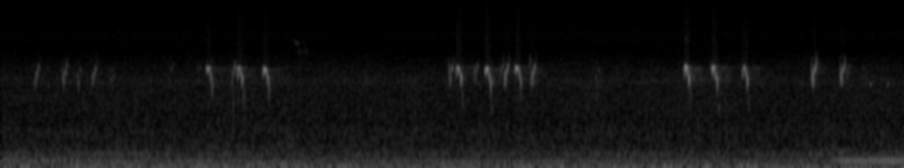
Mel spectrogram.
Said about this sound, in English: Same bird. And another crossbill flying nearby.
